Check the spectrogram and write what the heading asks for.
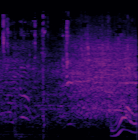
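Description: NBA game broadcast audio: a basketball bouncing on the hardwood, with arena crowd noise swelling from about a second in as Oklahoma City makes a three-pointer, and a voice rising in pitch near the end.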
